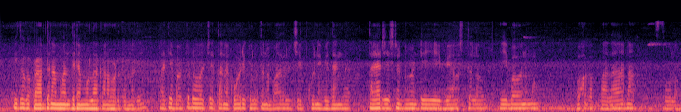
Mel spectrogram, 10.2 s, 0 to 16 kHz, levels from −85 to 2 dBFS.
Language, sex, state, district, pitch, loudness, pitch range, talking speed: Telugu, male, Telangana, Nalgonda, 130 Hz, -22 LUFS, 130-135 Hz, 140 wpm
